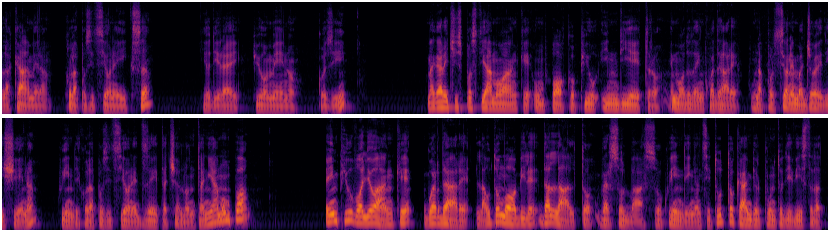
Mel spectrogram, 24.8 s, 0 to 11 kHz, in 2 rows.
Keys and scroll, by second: 5.9 super+z.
